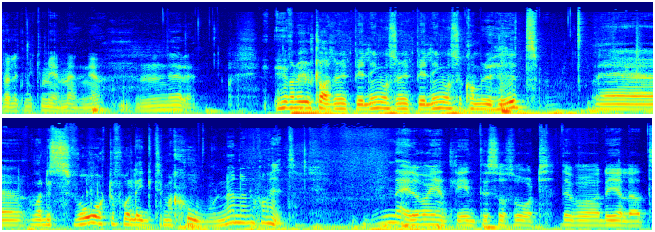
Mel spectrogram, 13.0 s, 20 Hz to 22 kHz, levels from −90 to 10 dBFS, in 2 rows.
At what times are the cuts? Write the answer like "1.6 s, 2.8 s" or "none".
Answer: 2.9 s, 3.9 s, 6.7 s

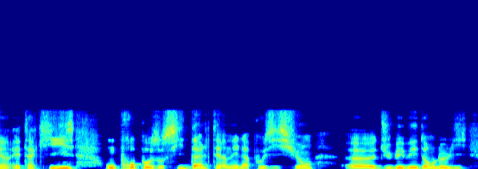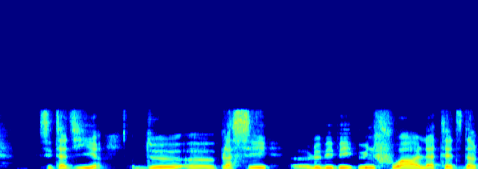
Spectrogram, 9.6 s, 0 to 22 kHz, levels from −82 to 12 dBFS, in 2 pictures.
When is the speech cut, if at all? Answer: none

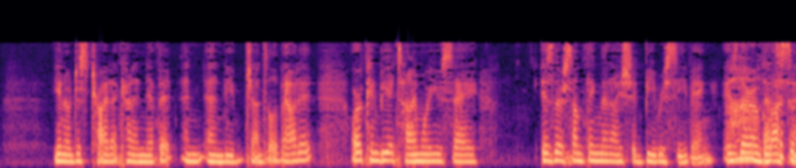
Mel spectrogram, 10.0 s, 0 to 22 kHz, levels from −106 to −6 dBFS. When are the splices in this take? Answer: none

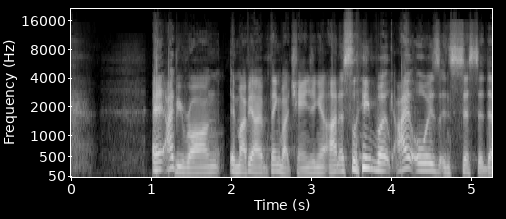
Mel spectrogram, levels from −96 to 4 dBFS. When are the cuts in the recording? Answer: 1.3 s, 1.9 s, 2.2 s, 4.0 s

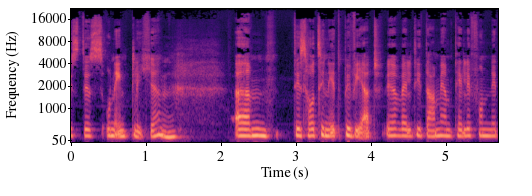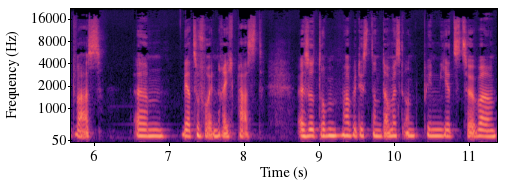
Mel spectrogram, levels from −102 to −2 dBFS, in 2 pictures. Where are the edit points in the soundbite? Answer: 6.2 s, 10.1 s

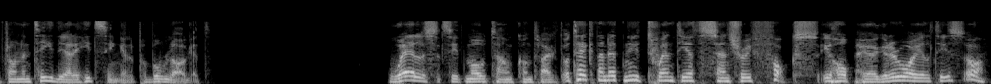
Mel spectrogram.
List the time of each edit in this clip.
4.4 s, 6.4 s, 8.6 s

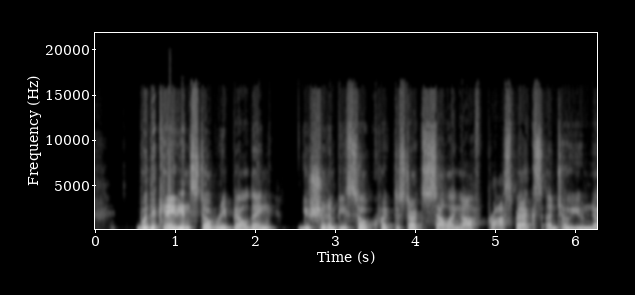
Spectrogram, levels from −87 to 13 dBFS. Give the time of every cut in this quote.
none

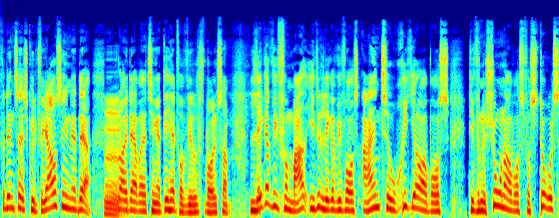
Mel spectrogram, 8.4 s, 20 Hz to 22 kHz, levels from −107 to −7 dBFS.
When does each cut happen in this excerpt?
1.2 s, 2.6 s

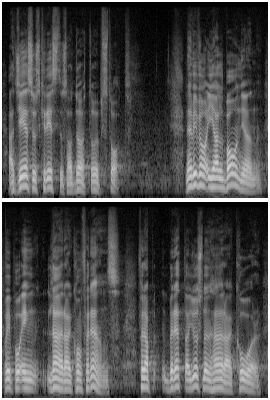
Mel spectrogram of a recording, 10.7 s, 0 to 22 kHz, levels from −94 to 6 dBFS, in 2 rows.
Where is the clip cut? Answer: 5.4 s, 8.4 s, 9.3 s

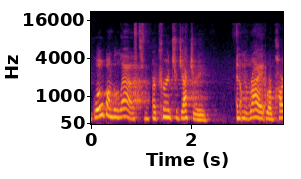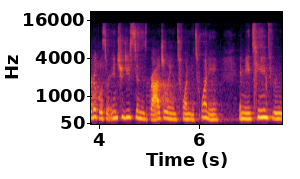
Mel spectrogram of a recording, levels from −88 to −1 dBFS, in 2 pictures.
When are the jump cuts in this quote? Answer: 1.2 s, 3.0 s, 3.5 s, 4.9 s

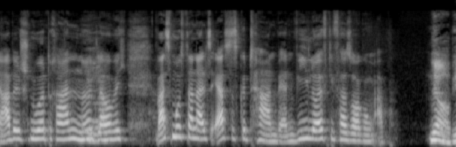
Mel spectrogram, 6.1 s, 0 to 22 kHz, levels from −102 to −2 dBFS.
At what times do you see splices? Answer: none

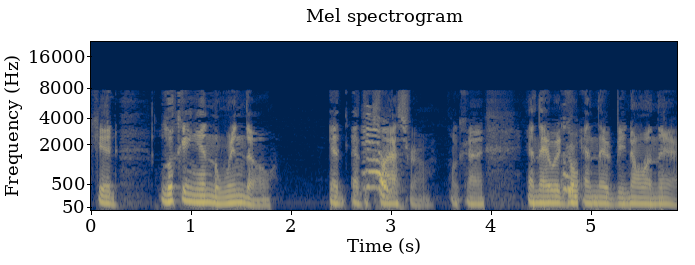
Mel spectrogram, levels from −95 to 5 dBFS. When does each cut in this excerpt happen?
2.5 s, 4.9 s

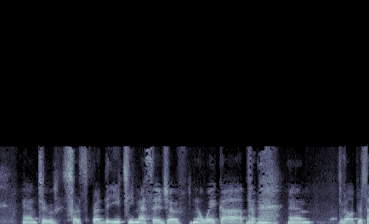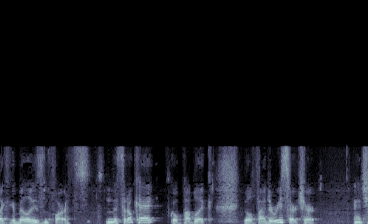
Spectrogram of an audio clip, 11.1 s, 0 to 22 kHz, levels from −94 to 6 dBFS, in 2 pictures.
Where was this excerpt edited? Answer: 5.1 s, 6.3 s

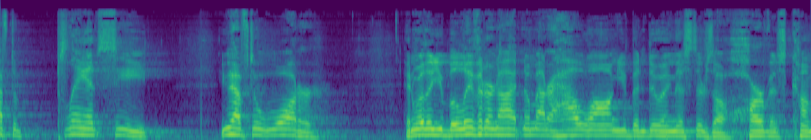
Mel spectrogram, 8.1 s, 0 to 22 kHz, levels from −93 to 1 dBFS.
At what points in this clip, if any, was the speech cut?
none

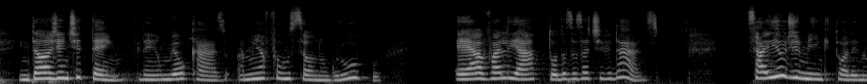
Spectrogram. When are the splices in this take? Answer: none

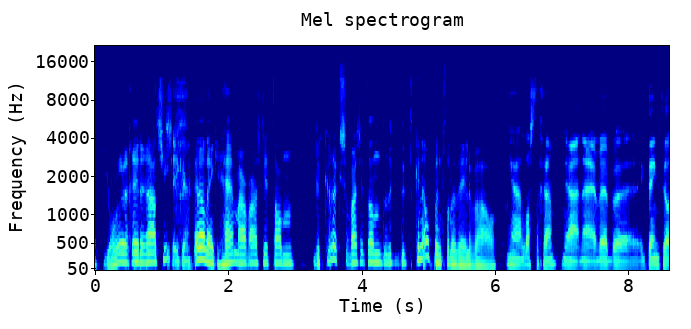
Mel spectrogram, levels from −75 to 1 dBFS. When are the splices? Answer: none

